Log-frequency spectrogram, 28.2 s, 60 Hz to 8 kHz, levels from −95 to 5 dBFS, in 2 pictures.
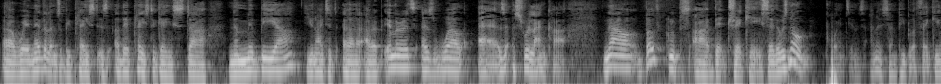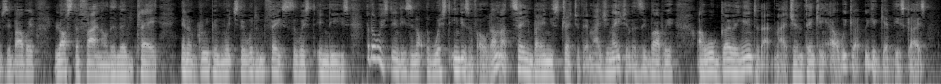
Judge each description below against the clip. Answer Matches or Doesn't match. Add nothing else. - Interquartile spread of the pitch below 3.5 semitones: Matches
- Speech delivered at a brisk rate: Matches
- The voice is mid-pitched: Doesn't match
